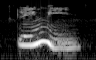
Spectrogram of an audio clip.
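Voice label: "灵敏", Mandarin Chinese; hsk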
